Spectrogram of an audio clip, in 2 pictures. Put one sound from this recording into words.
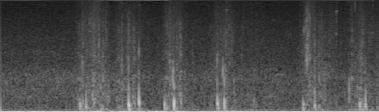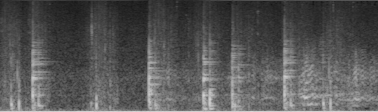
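Footsteps thud up metal stairs.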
